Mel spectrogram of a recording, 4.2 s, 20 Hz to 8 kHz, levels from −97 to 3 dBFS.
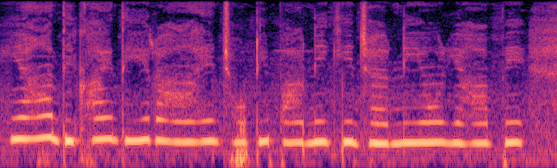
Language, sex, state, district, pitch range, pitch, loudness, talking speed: Hindi, female, Odisha, Khordha, 360-385 Hz, 365 Hz, -14 LUFS, 185 wpm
